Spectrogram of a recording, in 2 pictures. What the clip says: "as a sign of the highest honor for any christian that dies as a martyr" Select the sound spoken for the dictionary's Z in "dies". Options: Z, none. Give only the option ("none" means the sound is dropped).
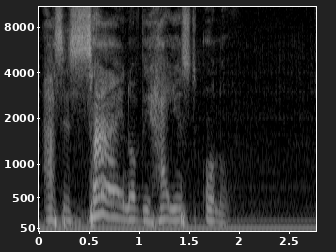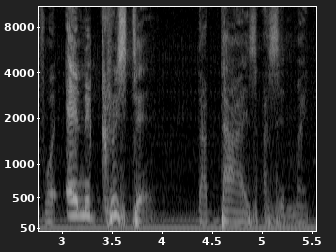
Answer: Z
